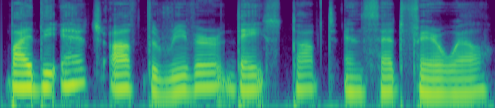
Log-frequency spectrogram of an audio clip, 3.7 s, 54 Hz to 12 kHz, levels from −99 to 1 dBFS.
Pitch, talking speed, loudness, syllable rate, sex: 135 Hz, 175 wpm, -21 LUFS, 4.6 syllables/s, male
